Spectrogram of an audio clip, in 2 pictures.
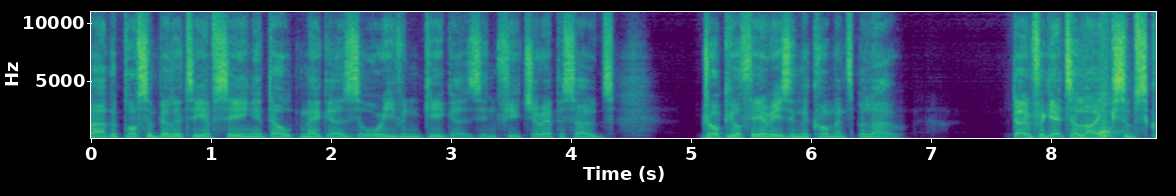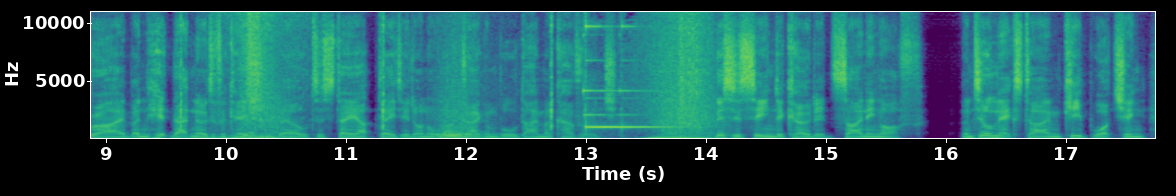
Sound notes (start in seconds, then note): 9.6 swoosh; 13.0 ding; 13.0 swoosh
